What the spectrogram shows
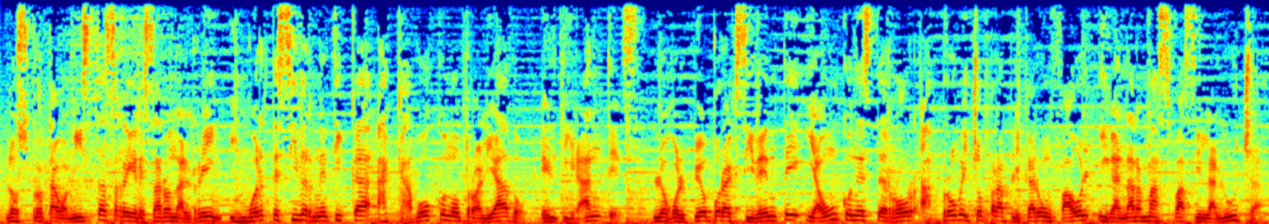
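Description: A man's voice: medium pitch, normal speed, few pauses. A man delivering scripted narration as the narrator of a lucha libre documentary. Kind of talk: scripted narration recounting wrestling matches. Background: background music.

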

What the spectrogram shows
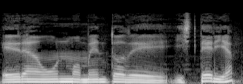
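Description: A man's voice: medium pitch, steady tone, measured pace, mellow, clear, resonant tone. A man, explaining word usage carefully and methodically as a language expert on a talk segment.

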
